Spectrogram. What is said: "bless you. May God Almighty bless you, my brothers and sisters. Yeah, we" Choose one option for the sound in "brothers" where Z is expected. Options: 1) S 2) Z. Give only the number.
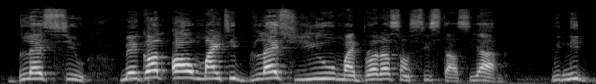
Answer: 1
